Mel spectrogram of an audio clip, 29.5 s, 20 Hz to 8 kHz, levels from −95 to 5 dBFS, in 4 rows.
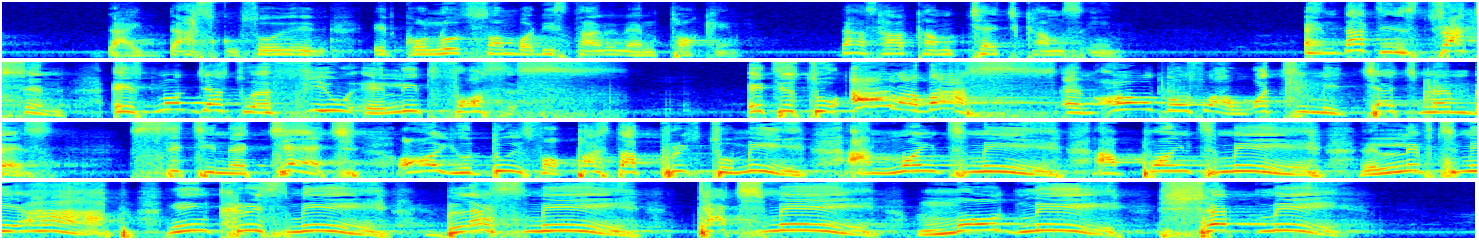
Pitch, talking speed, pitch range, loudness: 250 Hz, 145 wpm, 185-295 Hz, -22 LUFS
